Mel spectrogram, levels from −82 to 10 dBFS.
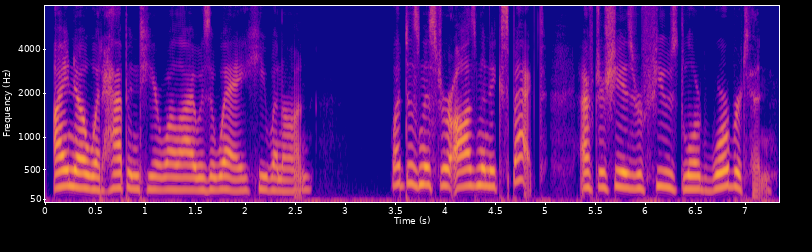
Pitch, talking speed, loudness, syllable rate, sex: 215 Hz, 190 wpm, -17 LUFS, 5.7 syllables/s, female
